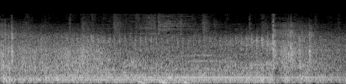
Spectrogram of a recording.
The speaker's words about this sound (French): Des tirs à Tunis et des hélicoptères qui survolent la ville.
